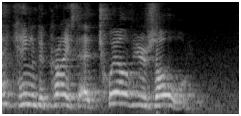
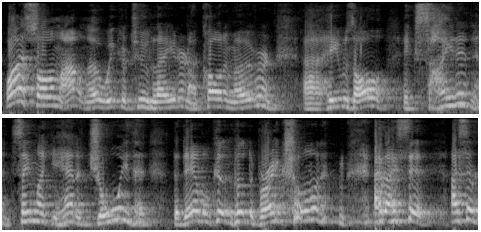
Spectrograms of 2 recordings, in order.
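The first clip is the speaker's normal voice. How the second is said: ordinary delivery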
